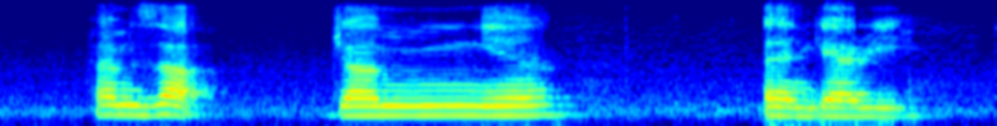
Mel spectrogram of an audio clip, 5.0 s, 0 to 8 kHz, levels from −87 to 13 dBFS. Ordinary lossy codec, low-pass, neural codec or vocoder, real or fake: Opus, 16 kbps; 7.2 kHz; none; real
